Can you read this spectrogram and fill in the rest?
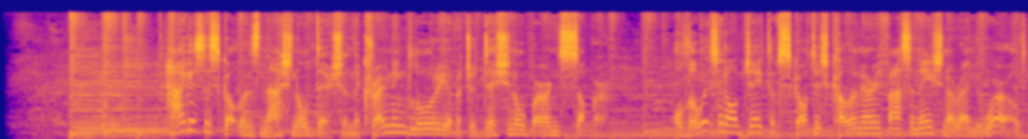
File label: Narrative Mix Voice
